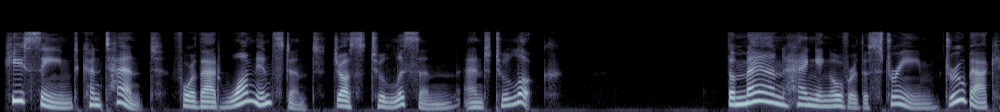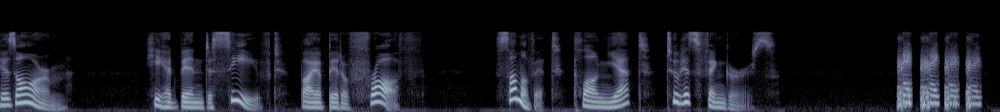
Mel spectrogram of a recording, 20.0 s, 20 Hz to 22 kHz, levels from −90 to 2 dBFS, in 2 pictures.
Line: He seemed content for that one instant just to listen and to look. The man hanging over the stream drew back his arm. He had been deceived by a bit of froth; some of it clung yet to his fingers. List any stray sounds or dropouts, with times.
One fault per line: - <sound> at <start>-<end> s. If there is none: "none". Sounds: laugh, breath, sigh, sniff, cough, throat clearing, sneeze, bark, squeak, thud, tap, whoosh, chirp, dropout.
- laugh at 19.0-19.8 s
